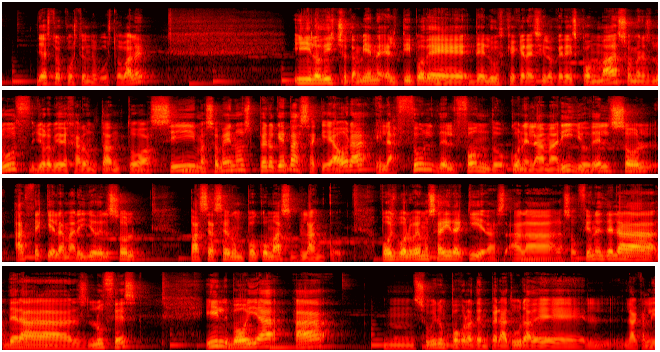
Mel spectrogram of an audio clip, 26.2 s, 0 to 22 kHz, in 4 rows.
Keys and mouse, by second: 16.9 click.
